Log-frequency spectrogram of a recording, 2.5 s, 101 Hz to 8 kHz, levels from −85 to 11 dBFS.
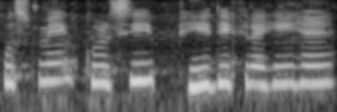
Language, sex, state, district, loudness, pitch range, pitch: Hindi, female, Maharashtra, Mumbai Suburban, -13 LUFS, 300-335 Hz, 310 Hz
